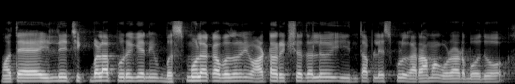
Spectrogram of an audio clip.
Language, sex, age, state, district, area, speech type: Kannada, male, 18-30, Karnataka, Chikkaballapur, rural, spontaneous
